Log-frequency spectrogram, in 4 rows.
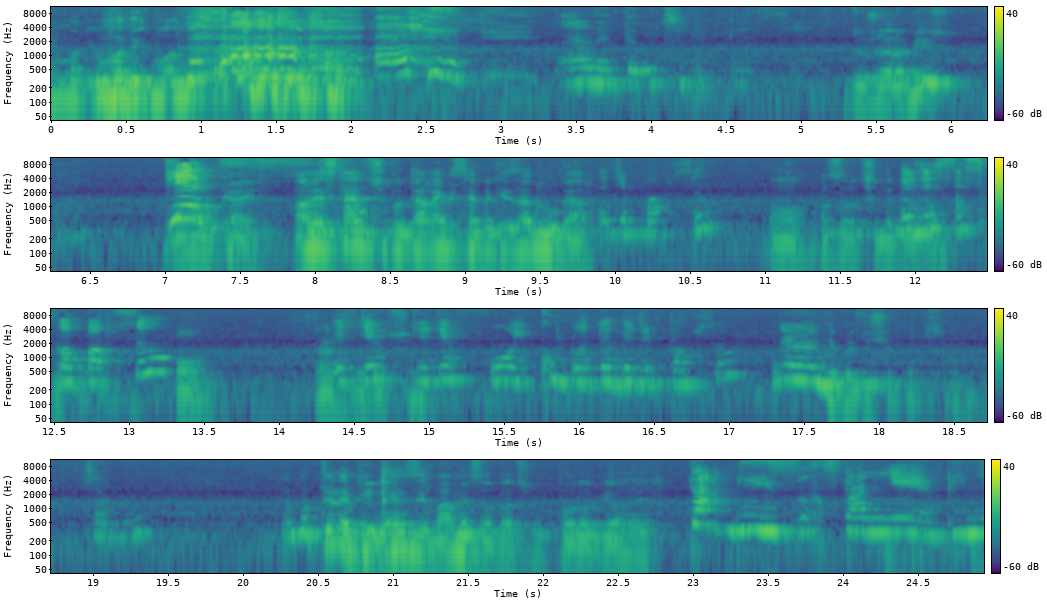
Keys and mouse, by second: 0.2 click, 0.6 click, 1.1 click, 1.4 click, 1.6 click, 1.8 click, 2.1 click, 2.4 click, 2.6 click, 3.3 click, 3.5 click, 3.8 click, 4.2 click, 4.4 click, 4.8 click, 5.1 click, 5.4 click, 5.6 click, 5.8 click, 6.2 click, 8.2 click, 10.6 middle click, 12.1 shift+middle click, 13.0-14.5 middle drag, 16.2-18.0 shift+middle drag, 21.0 ctrl+alt+KP_0.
